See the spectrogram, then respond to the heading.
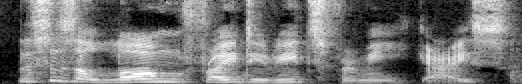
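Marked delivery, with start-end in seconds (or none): none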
